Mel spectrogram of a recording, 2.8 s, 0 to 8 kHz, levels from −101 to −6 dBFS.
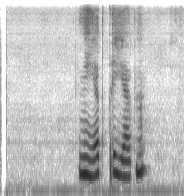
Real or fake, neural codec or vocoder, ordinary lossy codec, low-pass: fake; codec, 24 kHz, 1 kbps, SNAC; none; 7.2 kHz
